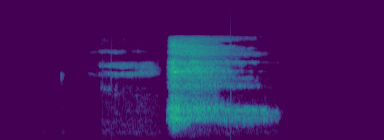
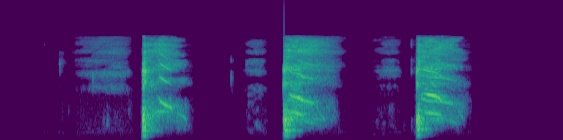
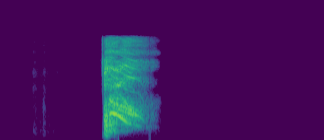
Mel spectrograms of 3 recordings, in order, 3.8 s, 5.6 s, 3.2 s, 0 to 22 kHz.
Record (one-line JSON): {"exhalation_length": "3.8 s", "exhalation_amplitude": 9738, "exhalation_signal_mean_std_ratio": 0.36, "three_cough_length": "5.6 s", "three_cough_amplitude": 32767, "three_cough_signal_mean_std_ratio": 0.35, "cough_length": "3.2 s", "cough_amplitude": 28739, "cough_signal_mean_std_ratio": 0.27, "survey_phase": "alpha (2021-03-01 to 2021-08-12)", "age": "45-64", "gender": "Male", "wearing_mask": "No", "symptom_fatigue": true, "smoker_status": "Never smoked", "respiratory_condition_asthma": true, "respiratory_condition_other": false, "recruitment_source": "REACT", "submission_delay": "1 day", "covid_test_result": "Negative", "covid_test_method": "RT-qPCR"}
